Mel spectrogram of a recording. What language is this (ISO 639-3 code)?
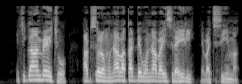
lug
